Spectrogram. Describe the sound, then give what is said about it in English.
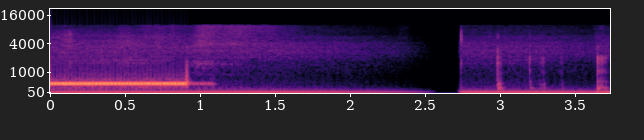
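Steady telephone tone on the line after the other party hangs up, loud and level for about a second before cutting off, leaving faint line hiss that fades out, a short dead gap, then the hiss returning. “Okay, she hung up.”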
